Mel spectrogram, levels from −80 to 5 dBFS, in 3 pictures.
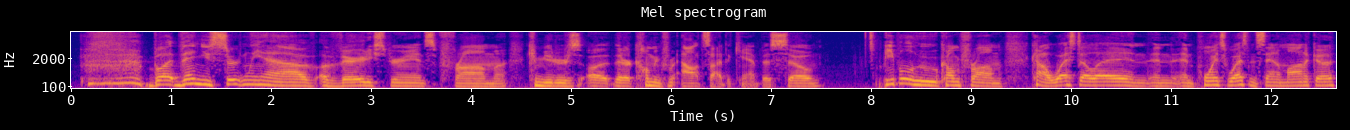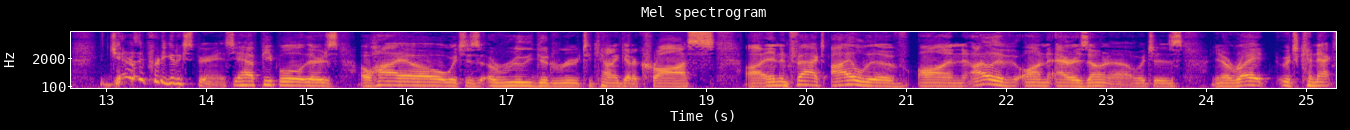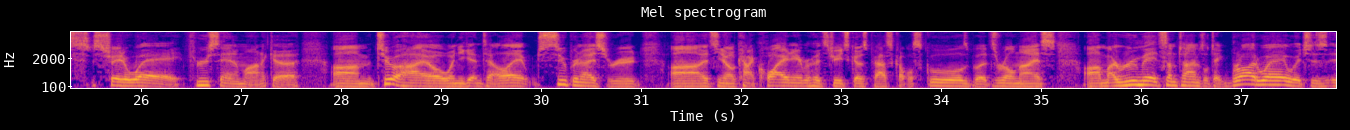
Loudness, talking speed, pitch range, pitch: -15 LUFS, 190 wpm, 115-155 Hz, 130 Hz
